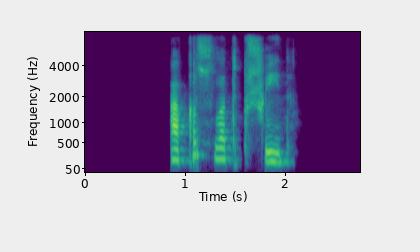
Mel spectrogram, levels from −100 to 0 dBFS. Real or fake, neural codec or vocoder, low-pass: fake; autoencoder, 48 kHz, 128 numbers a frame, DAC-VAE, trained on Japanese speech; 7.2 kHz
